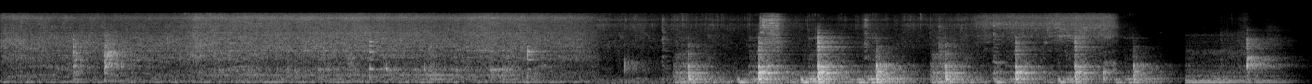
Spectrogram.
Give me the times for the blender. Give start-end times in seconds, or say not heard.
not heard.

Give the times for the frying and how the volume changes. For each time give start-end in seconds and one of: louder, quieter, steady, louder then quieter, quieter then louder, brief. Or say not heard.
0.0-11.2 quieter.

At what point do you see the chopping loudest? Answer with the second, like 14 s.
8 s.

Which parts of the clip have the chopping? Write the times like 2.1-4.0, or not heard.
6.2-12.8.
